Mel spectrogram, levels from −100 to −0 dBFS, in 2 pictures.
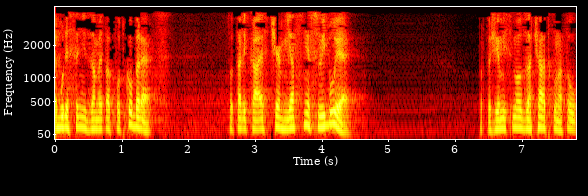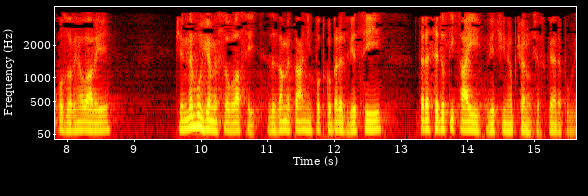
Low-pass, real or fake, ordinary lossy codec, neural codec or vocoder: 3.6 kHz; fake; MP3, 16 kbps; codec, 16 kHz, about 1 kbps, DyCAST, with the encoder's durations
